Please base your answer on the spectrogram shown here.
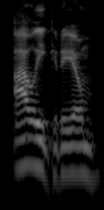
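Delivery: ordinary delivery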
